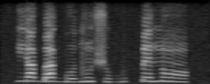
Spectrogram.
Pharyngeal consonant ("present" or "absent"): absent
